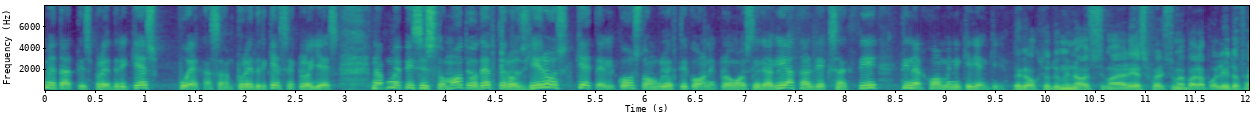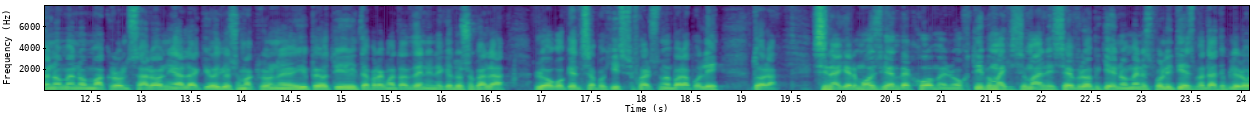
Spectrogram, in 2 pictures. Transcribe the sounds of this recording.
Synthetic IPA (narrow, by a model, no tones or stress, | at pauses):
ime̞t̪ɐt̪ispɾoed̪ɾice̞s | pue̞xɐ̰sɐ̰npɾo̞ed̪ɾice̞se̞klo̞ʝe̞snɐpumepisist̪o̞moot̪ioðe̞ft̪e̞ɾo̞zʝiɾo̞sce̞t̪e̞liko̞st̪o̞ɱvule̞ft̪iko̞ne̞klo̞ɣo̞nst̪iɣɐliɐθɐðie̞ksɐɾθit̪ine̞ɾxo̞me̞niciɾʝɐcḭðekɐoxt̪ot̪umino̞smɐɐɾiɐse̞fxɐɾist̪ume̞pɐɾɐpo̞lit̪o̞fe̞no̞me̞no̞mɐkɾo̞nsɐɾo̞niɐlɐce̞oiðʝo̞somɐkɾo̞nipe̞o̞t̪it̪ɐpɾɐɣmɐt̪ɐðe̞ninece̞t̪o̞so̞kɐlɐ | lo̞ɣo̞ce̞t̪i̥sɐpo̞çisse̞fxɐɾist̪ume̞pɐɾɐpo̞li | t̪o̞ɾɐ | sinɐʝe̞ɾmo̞zʝɐe̞nðe̞xo̞me̞no̞xt̪ipimɐeçisimɐniseːvɾo̞pice̞ino̞me̞ne̞spo̞lit̪ie̞zme̞t̪ɐt̪ibliɾo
